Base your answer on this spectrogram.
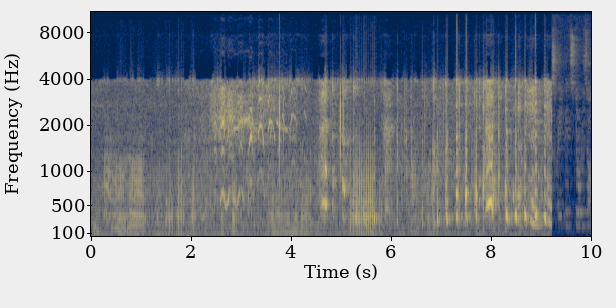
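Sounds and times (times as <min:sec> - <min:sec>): dog snoring: 0:00.0 - 0:07.4
person laughing: 0:02.4 - 0:09.2.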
